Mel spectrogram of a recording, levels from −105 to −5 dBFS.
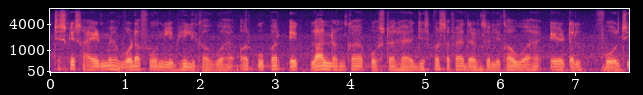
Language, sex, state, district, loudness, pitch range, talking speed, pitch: Hindi, male, Maharashtra, Nagpur, -30 LUFS, 95-105 Hz, 210 wpm, 100 Hz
